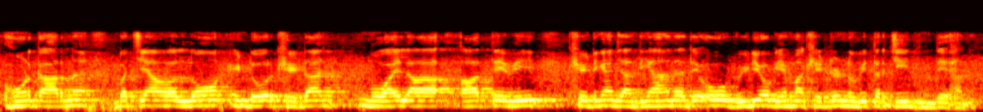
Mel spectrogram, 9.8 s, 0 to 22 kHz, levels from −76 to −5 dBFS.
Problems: background sounds at intervals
